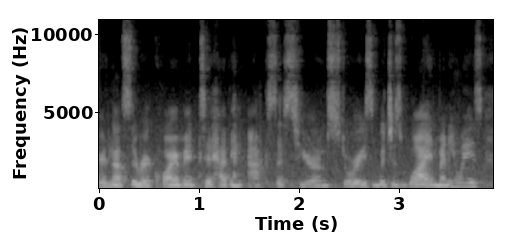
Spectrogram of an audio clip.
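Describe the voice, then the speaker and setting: In a normal speaking voice, a woman with an American accent talks at a fairly quick pace and a fairly low pitch, with ordinary pitch variation. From US, Taiwanese American family. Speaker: filmmaker on a panel. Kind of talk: panel discussion. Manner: casual, many fillers.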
